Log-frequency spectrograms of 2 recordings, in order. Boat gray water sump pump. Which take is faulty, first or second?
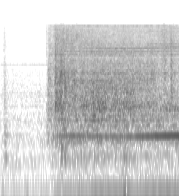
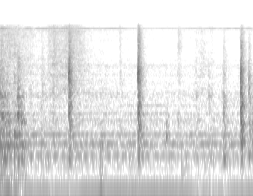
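second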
